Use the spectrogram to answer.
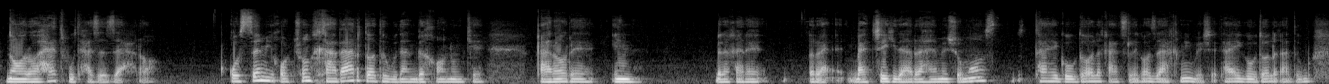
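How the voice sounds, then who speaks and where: A man giving an earnest sermon, now and then slowing down and rising in pitch and force to stress a point. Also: fairly even intonation, gravelly, mellow. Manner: earnest, swells to slow emphatic peaks. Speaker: religious speaker.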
